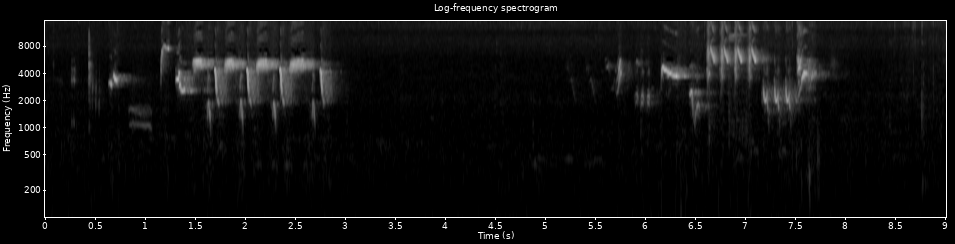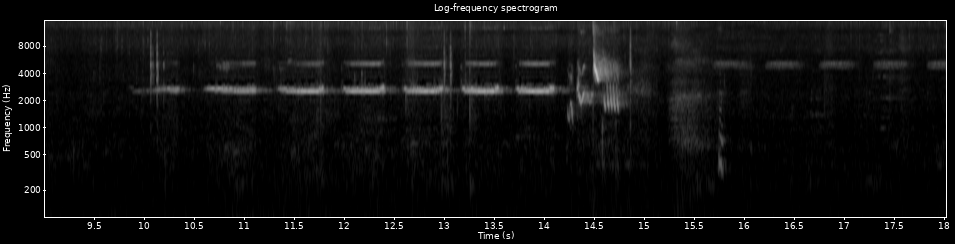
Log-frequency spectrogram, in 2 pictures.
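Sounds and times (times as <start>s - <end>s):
small bird chirping: 0.0s - 3.0s, 5.1s - 8.0s, 9.8s - 15.1s, 15.7s - 18.0s.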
